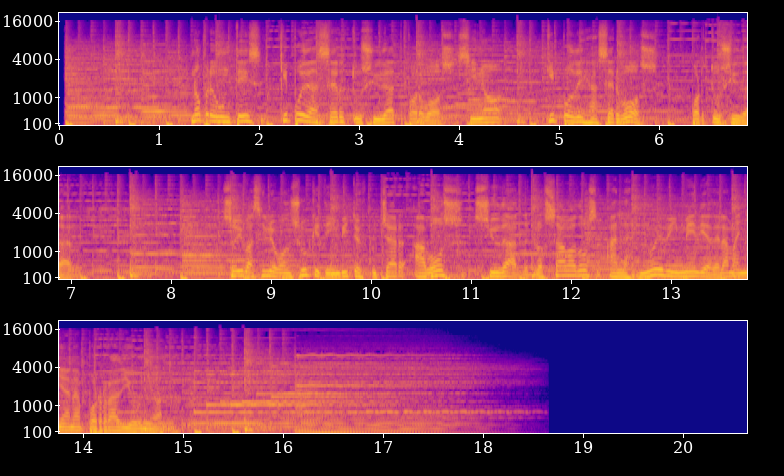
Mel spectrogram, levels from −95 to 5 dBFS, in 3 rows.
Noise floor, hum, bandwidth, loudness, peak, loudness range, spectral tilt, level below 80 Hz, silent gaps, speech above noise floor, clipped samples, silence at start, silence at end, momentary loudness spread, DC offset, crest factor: -45 dBFS; none; 17 kHz; -14 LUFS; 0 dBFS; 8 LU; -5 dB/octave; -26 dBFS; none; 32 dB; under 0.1%; 0.05 s; 2.6 s; 9 LU; under 0.1%; 14 dB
